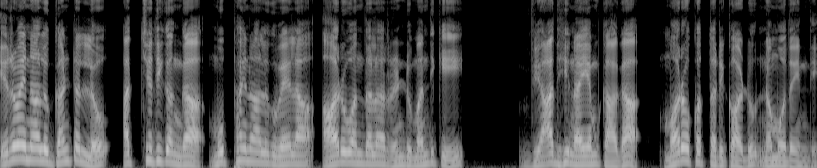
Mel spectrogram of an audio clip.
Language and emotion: Telugu, neutral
